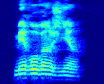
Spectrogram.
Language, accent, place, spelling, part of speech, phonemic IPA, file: French, France, Lyon, mérovingien, adjective, /me.ʁɔ.vɛ̃.ʒjɛ̃/, LL-Q150 (fra)-mérovingien.wav
- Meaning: Merovingian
